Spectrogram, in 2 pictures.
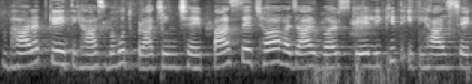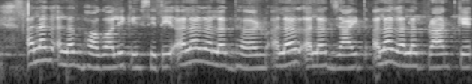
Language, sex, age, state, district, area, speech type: Maithili, female, 18-30, Bihar, Madhubani, rural, spontaneous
